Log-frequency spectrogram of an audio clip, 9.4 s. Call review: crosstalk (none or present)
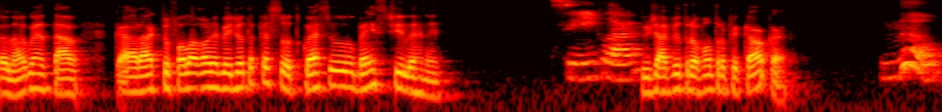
none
